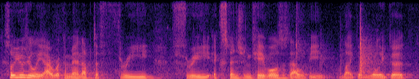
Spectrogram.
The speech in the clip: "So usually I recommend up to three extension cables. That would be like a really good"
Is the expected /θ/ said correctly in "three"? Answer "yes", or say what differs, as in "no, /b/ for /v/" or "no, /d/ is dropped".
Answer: yes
